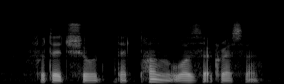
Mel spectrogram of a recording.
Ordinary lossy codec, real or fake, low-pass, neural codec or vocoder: none; real; none; none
